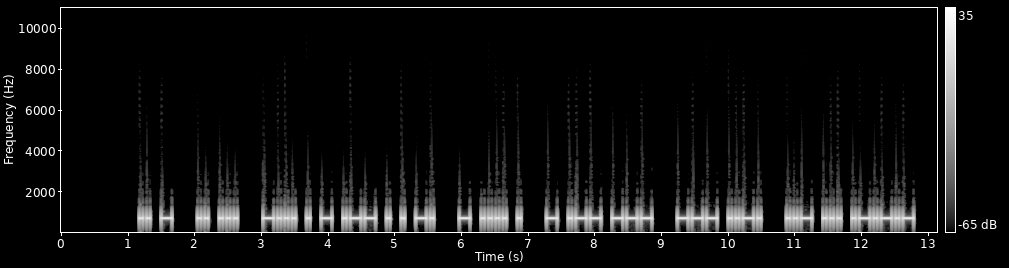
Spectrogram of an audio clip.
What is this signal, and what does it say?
Morse code, heard as a keyed tone, about 22 wpm, 700 Hz. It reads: IT IS BETWEEN THE TWO OF US.
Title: Sentences from Top 1000 Words - Review Part 1 - 22wpm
